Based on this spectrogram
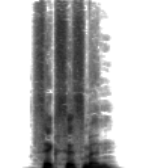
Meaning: plural of Sexismus
- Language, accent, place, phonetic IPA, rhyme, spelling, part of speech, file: German, Germany, Berlin, [zɛˈksɪsmən], -ɪsmən, Sexismen, noun, De-Sexismen.ogg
